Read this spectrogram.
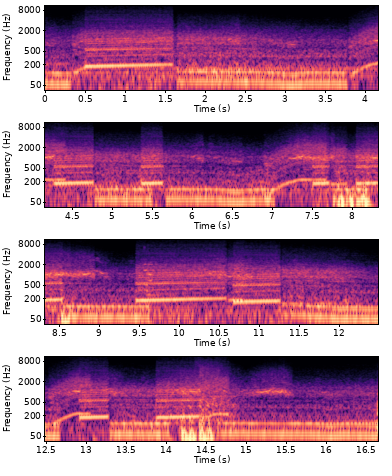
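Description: A car engine revs hard and shifts gears repeatedly.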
